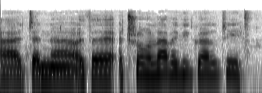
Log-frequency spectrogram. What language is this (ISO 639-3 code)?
cym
